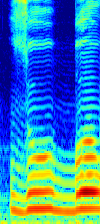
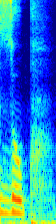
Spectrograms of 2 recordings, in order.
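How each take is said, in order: First: The word ends with a voiced b sound. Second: The word ends with a voiceless p sound. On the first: The speaker calls it wrong. "we don't say" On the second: The speaker calls it right. "we say zup, like p"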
